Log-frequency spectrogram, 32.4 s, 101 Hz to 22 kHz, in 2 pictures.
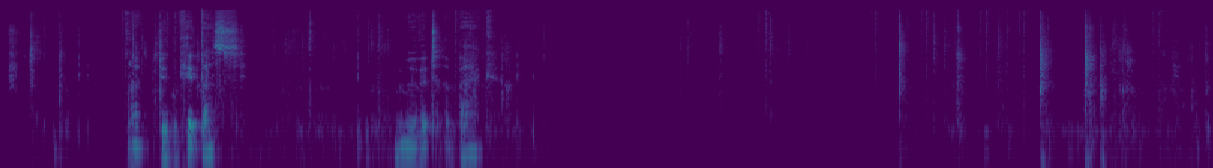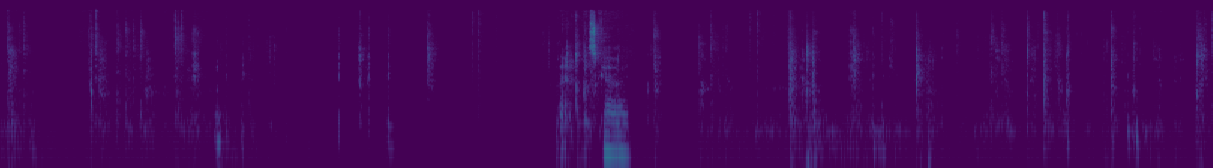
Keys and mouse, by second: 0.0-1.4 middle drag, 1.4 click, 1.6-9.0 shift+middle drag, 1.8 shift+d, 2.8 alt+g, 3.8 KP_3, 4.9 g, 9.4-11.8 middle drag, 9.4 g, 10.1 z, 11.8 Tab, 12.1 click, 12.5 shift+s, 13.4 Tab, 13.4 click, 13.7 Tab, 14.3 Tab, 14.7 shift+s, 15.4-18.6 shift+drag, 16.1 g, 17.5 g, 19.0-22.3 middle drag, 19.6 z, 22.3 click, 22.6 middle click, 23.6 shift+d, 24.3 alt+g, 25.5 shift+s, 26.7 KP_3, 29.2 ctrl+a, 30.7 Tab, 32.0 r.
